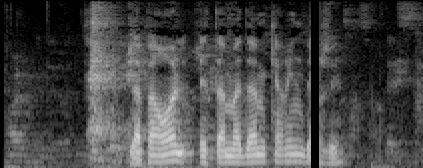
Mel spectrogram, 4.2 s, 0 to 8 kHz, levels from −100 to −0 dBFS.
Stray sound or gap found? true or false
true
